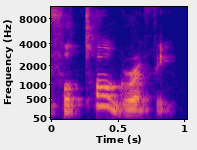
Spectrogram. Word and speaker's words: photography: The same for photograph and photography. Photograph the stress is on the first syllable. Photography is on the uh on top. Photography.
